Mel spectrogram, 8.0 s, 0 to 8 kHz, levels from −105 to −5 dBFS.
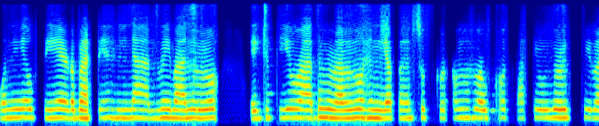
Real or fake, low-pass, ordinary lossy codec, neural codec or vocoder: fake; 7.2 kHz; none; codec, 16 kHz, 0.5 kbps, X-Codec, HuBERT features, trained on general audio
